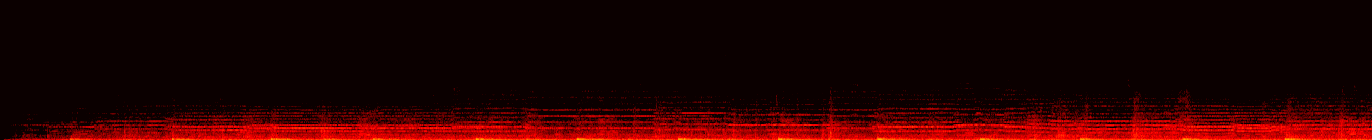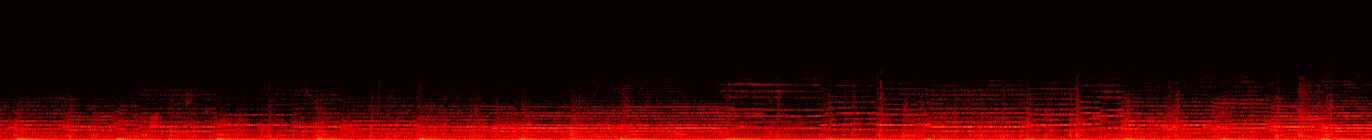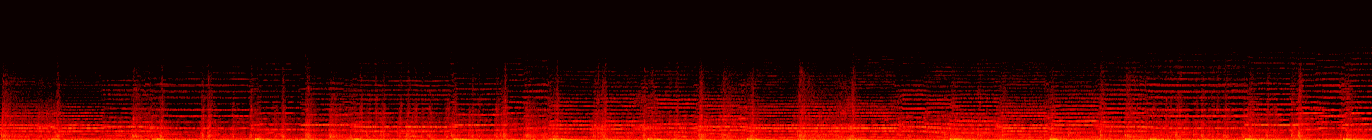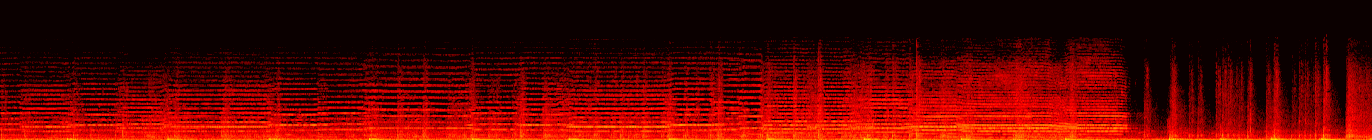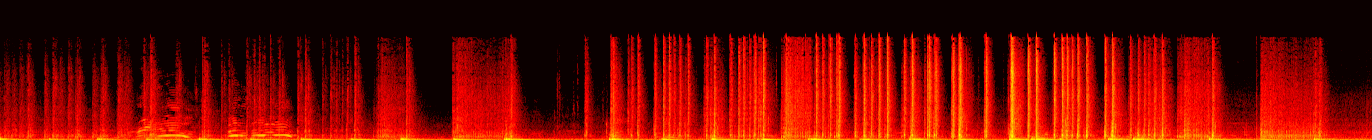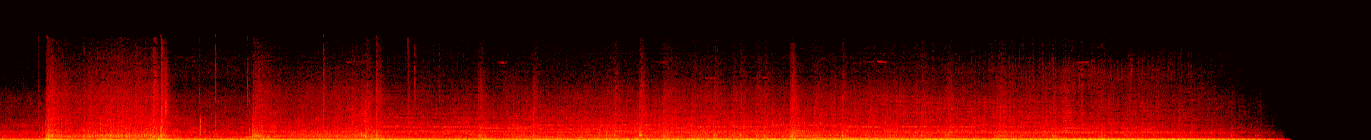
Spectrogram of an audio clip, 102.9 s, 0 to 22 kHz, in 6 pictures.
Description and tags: The Castlemaine Show happens every year in October. This year I went along with my trusty zoom H4. I love a pipe band, in this recording you geat a great stereo perspective of the band approaching from the distance and walking past. The next item in the street parade were the hot rods.
Australia, australian, bagpipes, field-recording, parade, scottish-pipes, street-parade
